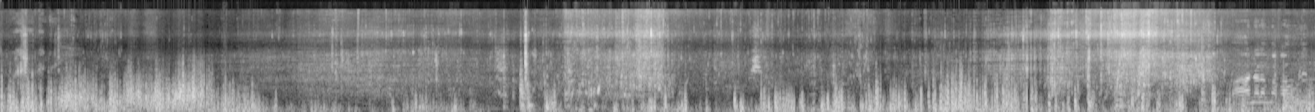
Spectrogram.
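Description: Strong wind gusts buffet the microphone on a small boat over rough, choppy sea, with water sloshing and hull noise in a loud, continuous roar that surges and dips, and voices talking intermittently.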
